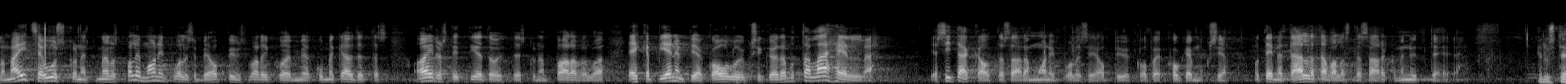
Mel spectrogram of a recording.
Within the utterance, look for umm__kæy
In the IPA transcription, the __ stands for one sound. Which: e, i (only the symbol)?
e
